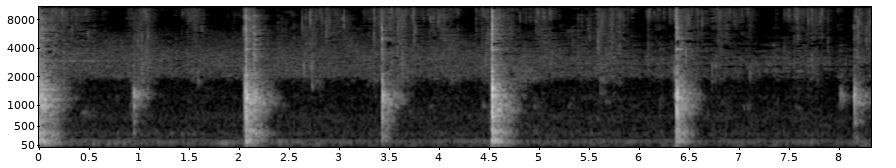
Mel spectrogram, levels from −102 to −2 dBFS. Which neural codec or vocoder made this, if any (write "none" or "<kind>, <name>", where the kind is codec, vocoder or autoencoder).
none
